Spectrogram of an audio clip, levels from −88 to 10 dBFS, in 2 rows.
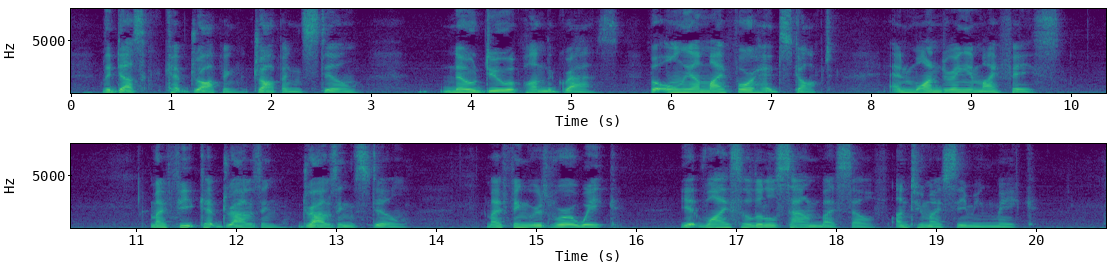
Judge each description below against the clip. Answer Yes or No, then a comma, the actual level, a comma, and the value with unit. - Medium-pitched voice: No, low, 130 Hz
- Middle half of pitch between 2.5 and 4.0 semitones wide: Yes, average, 2.8 semitones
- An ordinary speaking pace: No, slow, 120 wpm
